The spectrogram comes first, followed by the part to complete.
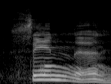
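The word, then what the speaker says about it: σύν: 히라버로 쓰게 되면은 이제 이거의 발음을 Y로 볼 건가 U로 볼 건가 그건데 쉰 그러니까 Y처럼 이렇게 봐요 많이.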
